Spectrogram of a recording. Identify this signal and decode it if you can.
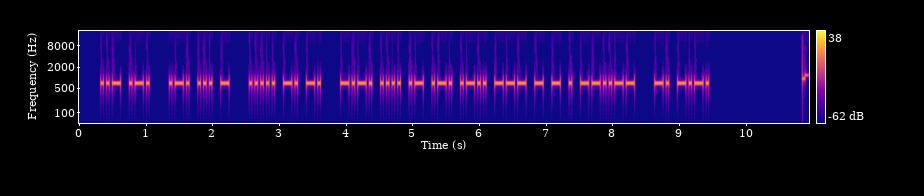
Morse code, heard as a keyed tone, about 28 wpm, 700 Hz. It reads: UR RST 5NN CHARLOTTE, NC
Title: K1USN SST QSO Practice 28wpm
